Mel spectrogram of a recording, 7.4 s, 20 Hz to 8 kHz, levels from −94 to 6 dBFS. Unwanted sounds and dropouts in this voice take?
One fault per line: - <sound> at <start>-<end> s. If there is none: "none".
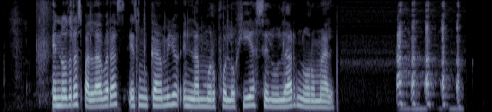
- laugh at 5.9-7.0 s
